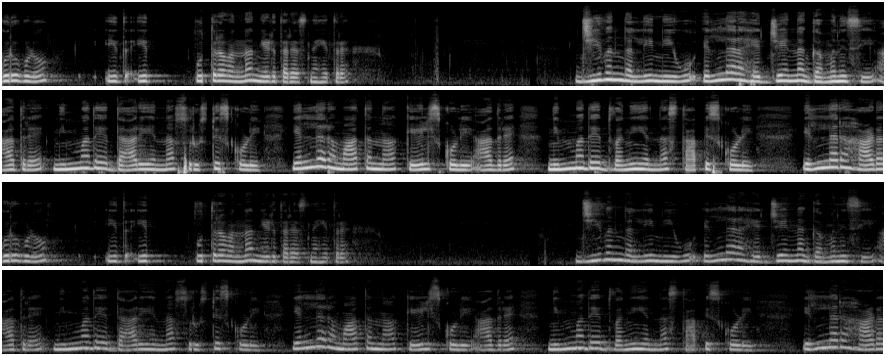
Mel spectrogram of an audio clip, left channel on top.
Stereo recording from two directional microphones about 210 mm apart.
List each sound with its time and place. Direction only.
0.0 s a woman's voice: 15° left (ahead or behind)
5.7 s a woman's voice: 35° left (ahead or behind)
